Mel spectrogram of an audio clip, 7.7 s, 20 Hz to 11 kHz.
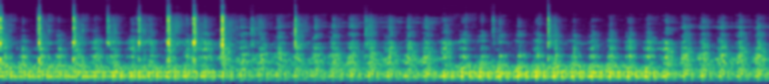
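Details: Ford 6.0 Powerstroke diesel with no power, no accelerator response and no codes: uneven loping idle with irregular sharp knocks about twice a second, shaking, VGT at 85%; smooths out around 2,000 rpm; cause unclear.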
